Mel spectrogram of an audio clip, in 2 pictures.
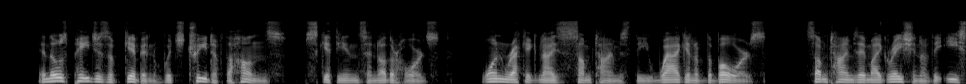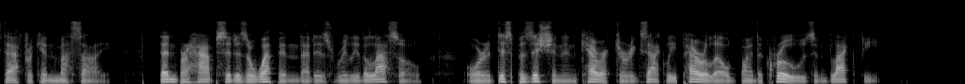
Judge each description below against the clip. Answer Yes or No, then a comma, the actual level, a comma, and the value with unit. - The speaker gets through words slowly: No, average, 165 wpm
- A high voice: No, low, 100 Hz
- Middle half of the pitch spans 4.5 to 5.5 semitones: Yes, average, 4.9 semitones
